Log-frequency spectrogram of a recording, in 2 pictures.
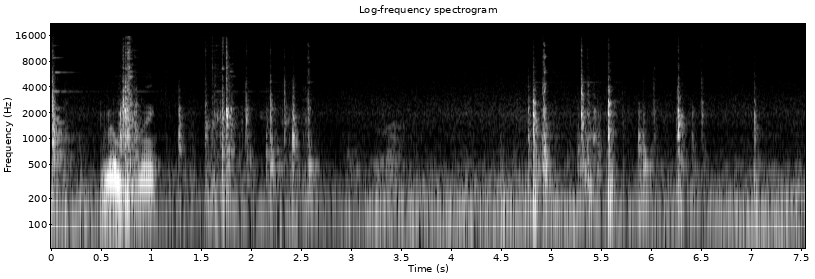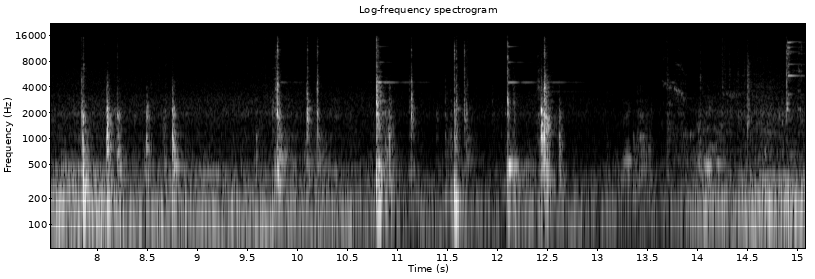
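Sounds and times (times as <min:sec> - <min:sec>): hand tools clinking on metal: 0:00.0 - 0:02.7, 0:09.7 - 0:15.0.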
